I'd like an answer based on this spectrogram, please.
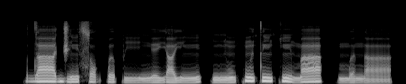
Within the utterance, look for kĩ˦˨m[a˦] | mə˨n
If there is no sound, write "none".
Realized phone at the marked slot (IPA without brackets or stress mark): aː˦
